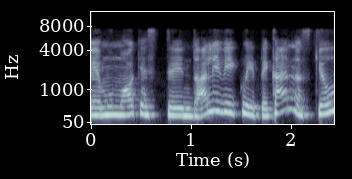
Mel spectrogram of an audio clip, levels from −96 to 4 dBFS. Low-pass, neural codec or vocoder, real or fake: 7.2 kHz; none; real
